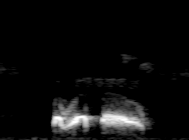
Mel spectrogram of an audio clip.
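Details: Spotted dove cooing to lure and stimulate other doves, recorded without background noise: a wavering low coo, then a brief pause and a longer, steady, softly descending coo.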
